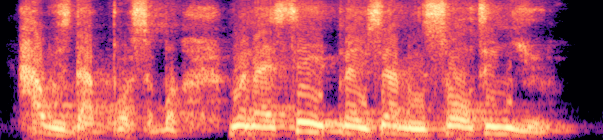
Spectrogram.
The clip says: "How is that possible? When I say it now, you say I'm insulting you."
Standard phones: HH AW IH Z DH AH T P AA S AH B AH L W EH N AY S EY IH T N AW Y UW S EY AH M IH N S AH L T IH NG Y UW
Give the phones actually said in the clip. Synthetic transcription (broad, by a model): HH AW IH Z DH AH T P AA S AH B AH L W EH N AY S EY IH T N AW Y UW S EY AH M IH N S AH L T IH NG Y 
